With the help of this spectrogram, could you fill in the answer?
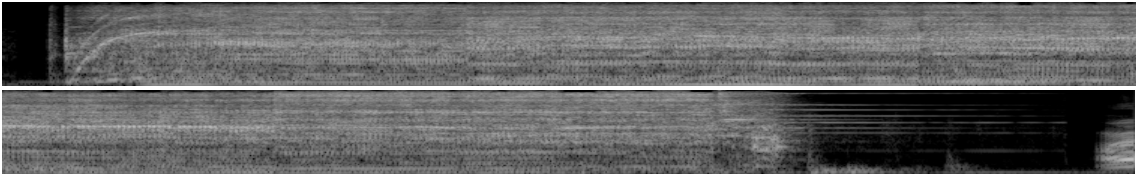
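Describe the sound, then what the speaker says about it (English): A power saw cuts through plywood on an off-grid homestead, a loud continuous whining buzz for about six seconds that drops in pitch partway, then winds down and stops. "got our plywood cut"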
